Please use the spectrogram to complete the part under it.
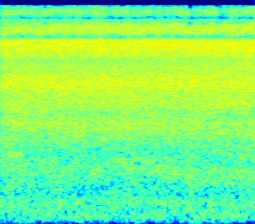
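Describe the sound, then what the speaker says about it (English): Bigaho Falls in Palawan roars as a steady, dense wash of falling water, loud and close, with no break and no voices. "Sweet, sweet waterfall."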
